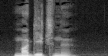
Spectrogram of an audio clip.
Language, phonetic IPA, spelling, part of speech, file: Polish, [maˈɟit͡ʃnɨ], magiczny, adjective, Pl-magiczny.ogg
